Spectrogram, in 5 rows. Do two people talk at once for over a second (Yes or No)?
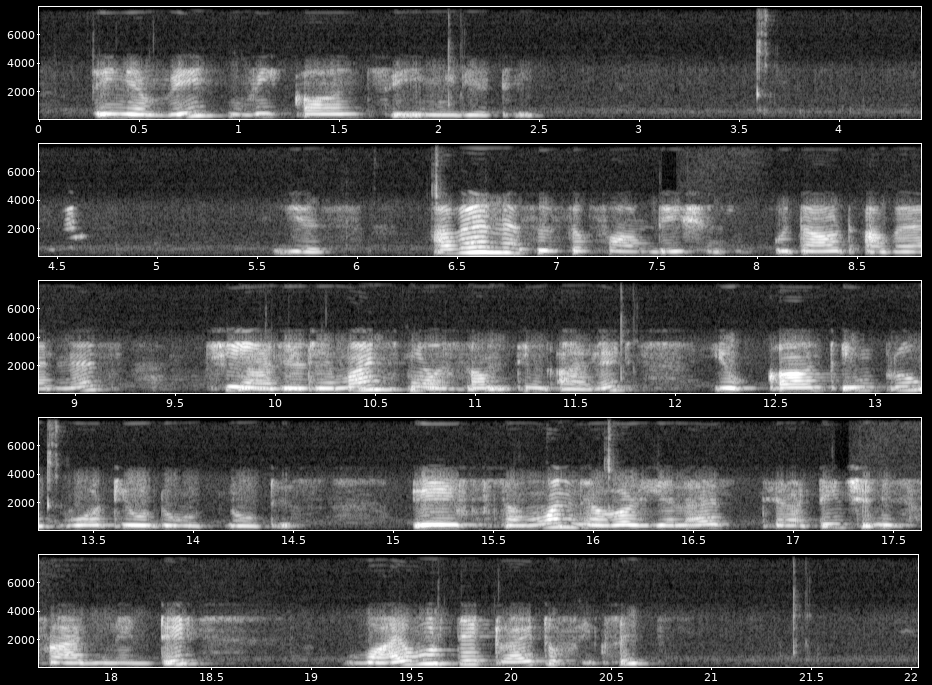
Yes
